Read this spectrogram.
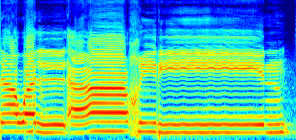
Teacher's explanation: حمزہ کے اوپر کھڑا زبر ہے، ایک الف کی مقدار اس کو اوپر کھینچنا ہے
